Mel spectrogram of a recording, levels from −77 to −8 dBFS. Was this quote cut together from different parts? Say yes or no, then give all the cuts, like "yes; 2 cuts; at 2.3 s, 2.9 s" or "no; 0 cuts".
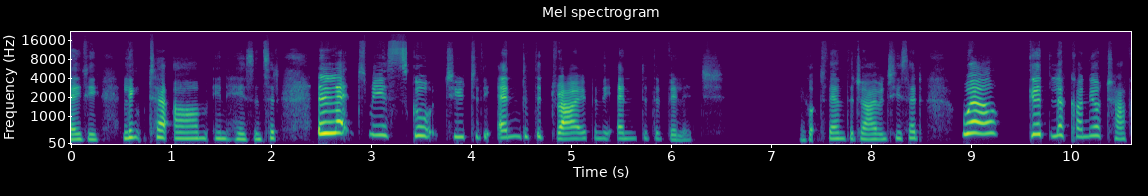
no; 0 cuts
